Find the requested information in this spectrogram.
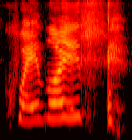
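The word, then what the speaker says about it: Quaaludes: women what's it called keloids uh quaaloids quayloids is how you say it yes quaaloids you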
